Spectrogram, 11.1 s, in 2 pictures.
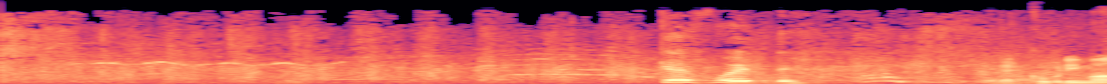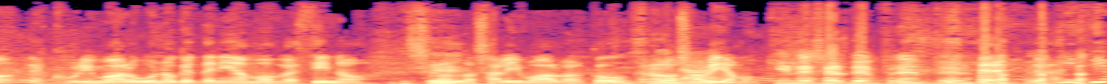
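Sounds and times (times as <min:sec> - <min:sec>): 
neighbours applauding from balconies: 0:00.0 - 0:07.0
faint whistle-like tone: 0:00.1 - 0:01.8
speech: 0:03.3 - 0:04.2, 0:04.9 - 0:11.0
laughter: 0:08.6 - 0:11.0.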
